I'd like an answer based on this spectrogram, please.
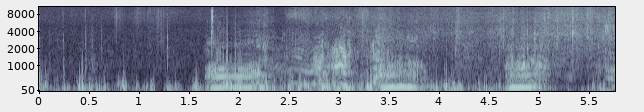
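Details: Lions contesting a buffalo kill with loud bursts of deep, moaning roars and wavering snarls, each lasting about half a second, mixed with scuffling rasps.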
